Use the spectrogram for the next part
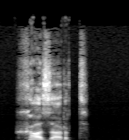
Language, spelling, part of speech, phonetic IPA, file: Polish, hazard, noun, [ˈxazart], Pl-hazard.ogg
